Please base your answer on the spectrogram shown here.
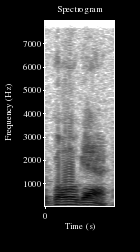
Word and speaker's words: Goegan: spelled it g-o-e-g-a-n or go gang that's how acadians pronounce it if i'm pronouncing it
